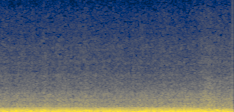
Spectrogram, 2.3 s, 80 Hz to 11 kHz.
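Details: 2008 Yamaha FZ1 held at steady revs, not under load: constant hum-whine over engine note, pitch unchanged with rpm; owner suspects clutch basket but unconfirmed; engine whine.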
